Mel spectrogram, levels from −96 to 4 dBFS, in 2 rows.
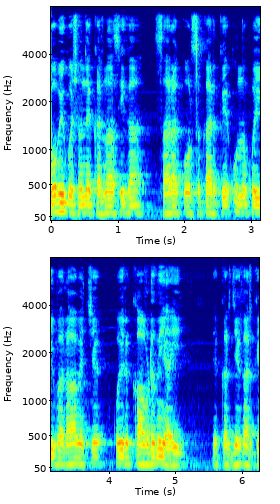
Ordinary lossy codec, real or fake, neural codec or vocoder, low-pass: none; real; none; 7.2 kHz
